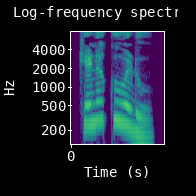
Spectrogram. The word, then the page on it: ಕೆಣಕುವಡು: keṇakuvaḍu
